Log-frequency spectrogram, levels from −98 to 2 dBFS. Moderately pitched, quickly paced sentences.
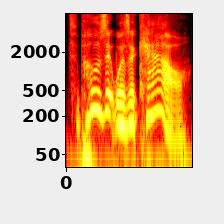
Yes: medium, 170 Hz; fast, 240 wpm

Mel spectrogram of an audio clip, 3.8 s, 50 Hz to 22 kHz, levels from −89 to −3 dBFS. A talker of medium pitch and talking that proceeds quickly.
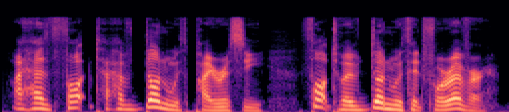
Yes: medium, 155 Hz; fast, 250 wpm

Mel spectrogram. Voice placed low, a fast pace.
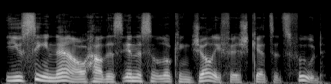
Yes: low, 130 Hz; fast, 215 wpm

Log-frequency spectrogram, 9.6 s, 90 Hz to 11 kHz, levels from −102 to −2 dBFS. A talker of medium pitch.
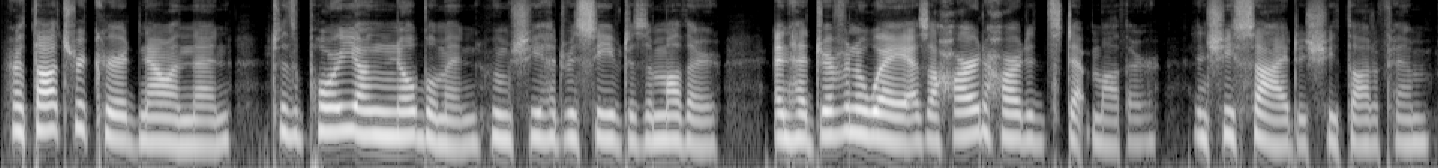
No: high, 205 Hz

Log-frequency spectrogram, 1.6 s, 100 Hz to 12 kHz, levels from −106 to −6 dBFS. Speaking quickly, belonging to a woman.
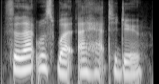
Yes: fast, 300 wpm; female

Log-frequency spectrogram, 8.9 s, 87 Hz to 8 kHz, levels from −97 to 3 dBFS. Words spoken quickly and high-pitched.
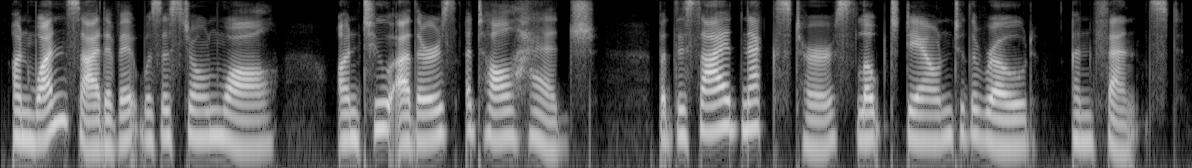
No: average, 175 wpm; high, 195 Hz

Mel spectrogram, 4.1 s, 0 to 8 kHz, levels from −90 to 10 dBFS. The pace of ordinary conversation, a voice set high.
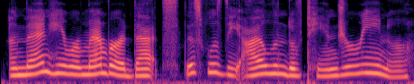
Yes: average, 160 wpm; high, 235 Hz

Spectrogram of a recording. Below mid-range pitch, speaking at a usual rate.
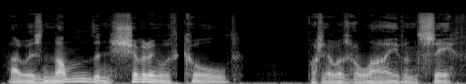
Yes: very low, 90 Hz; average, 155 wpm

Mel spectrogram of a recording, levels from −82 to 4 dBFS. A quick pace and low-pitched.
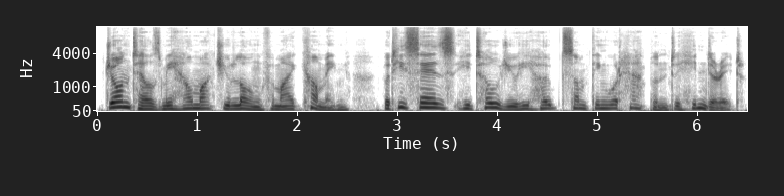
Yes: fast, 220 wpm; low, 130 Hz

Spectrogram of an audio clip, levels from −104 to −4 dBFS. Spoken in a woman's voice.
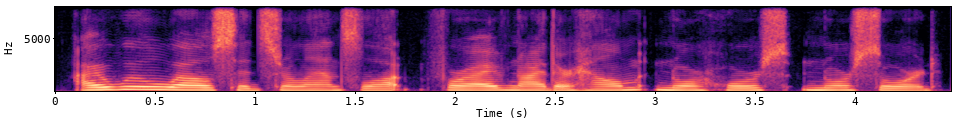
Yes: female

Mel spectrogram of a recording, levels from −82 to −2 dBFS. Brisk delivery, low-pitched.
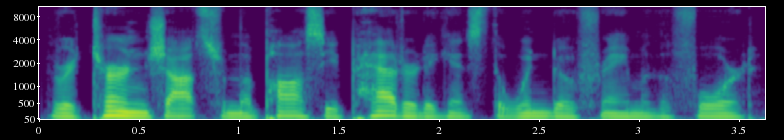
Yes: fast, 230 wpm; low, 110 Hz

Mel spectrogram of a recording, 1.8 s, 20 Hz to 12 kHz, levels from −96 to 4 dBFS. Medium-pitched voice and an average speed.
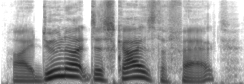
Yes: medium, 150 Hz; average, 195 wpm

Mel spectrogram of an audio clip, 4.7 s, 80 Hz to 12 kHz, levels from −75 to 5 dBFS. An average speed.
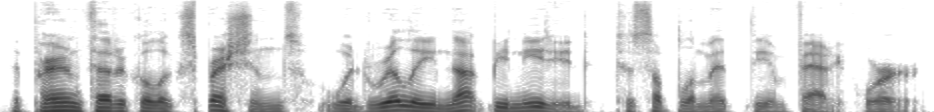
Yes: average, 165 wpm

